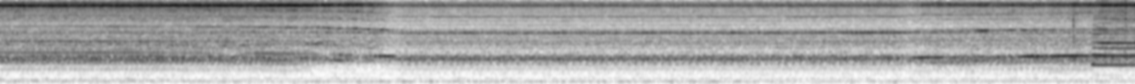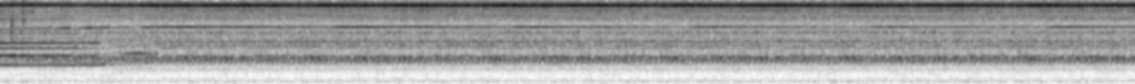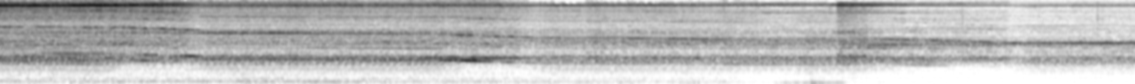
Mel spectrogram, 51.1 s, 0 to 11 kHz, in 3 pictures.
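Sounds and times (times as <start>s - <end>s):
diesel engine sound from small speaker: 0.0s - 51.0s
locomotive horn: 16.1s - 19.1s.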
